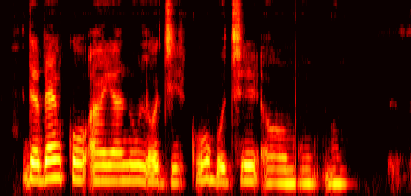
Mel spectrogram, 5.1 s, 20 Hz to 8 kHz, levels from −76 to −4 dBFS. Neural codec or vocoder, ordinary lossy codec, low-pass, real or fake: codec, 16 kHz, 4 kbps, FunCodec, trained on LibriTTS, 50 frames a second; none; none; fake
